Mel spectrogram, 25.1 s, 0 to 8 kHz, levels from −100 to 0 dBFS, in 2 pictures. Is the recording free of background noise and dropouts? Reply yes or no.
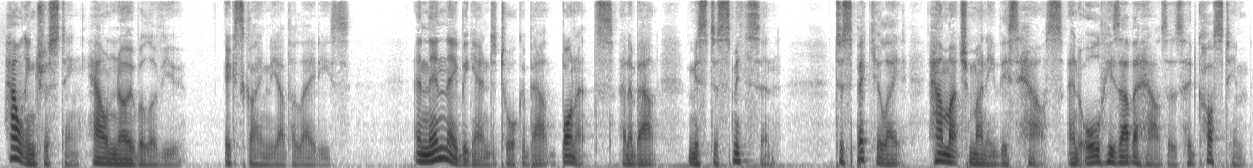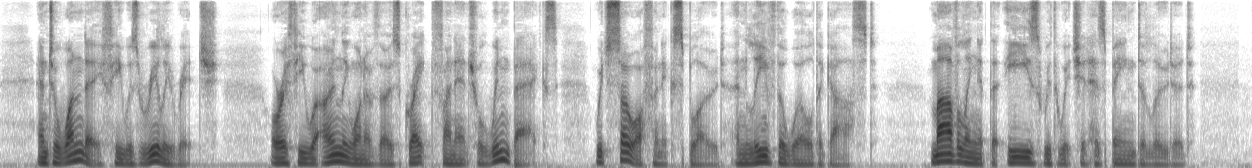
yes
